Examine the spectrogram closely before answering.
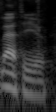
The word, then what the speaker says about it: Mathieu: Mathieu. Mathieu. Is that how you pronounce it? Yes. Mathieu.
